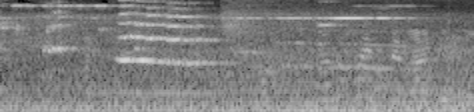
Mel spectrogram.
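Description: A train passes in Nagasaki, with heavy, much-used rolling stock giving off a steady rumble and high wheel squeals, moderately loud and close, with no talking.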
